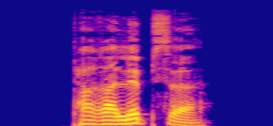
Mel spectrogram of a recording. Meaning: paralipsis
- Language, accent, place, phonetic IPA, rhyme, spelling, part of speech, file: German, Germany, Berlin, [paʁaˈlɪpsə], -ɪpsə, Paralipse, noun, De-Paralipse.ogg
